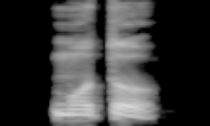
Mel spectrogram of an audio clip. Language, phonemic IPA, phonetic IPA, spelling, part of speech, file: Bengali, /mɔt̪o/, [ˈmɔt̪oˑ], মতো, postposition, LL-Q9610 (ben)-মতো.wav
- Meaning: alternative spelling of মত (moto, “like, similar to, resembling”)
